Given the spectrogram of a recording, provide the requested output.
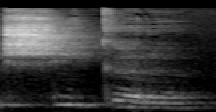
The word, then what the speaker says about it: xícara: de X né então quando eu penso em x com som de x x com som de ch é o que cara aparece por exemplo em xícara eu posso ter um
